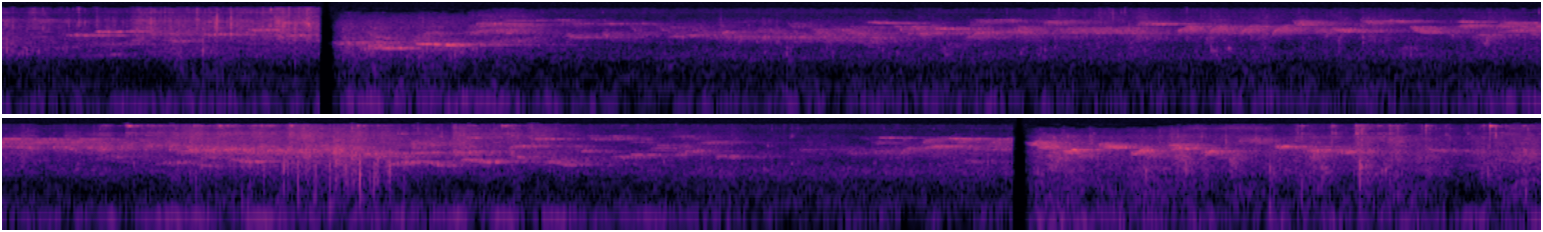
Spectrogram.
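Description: Songbirds singing in the woods: many short chirps and warbled phrases from several birds over a steady low rumble. The sound drops out for a split second twice, near the start and near the end.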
